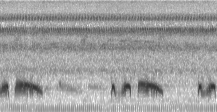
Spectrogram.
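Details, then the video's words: Caught spotted dove calling in a stuttering (gagap) style: a long falling coo, then stammered double coos leading into another drawn-out coo, over low rumbling noise and a thin high whine. "Mendengar Suara Tekukur Gagap Ini Burung Lain Pasti Responnya Gacor"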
